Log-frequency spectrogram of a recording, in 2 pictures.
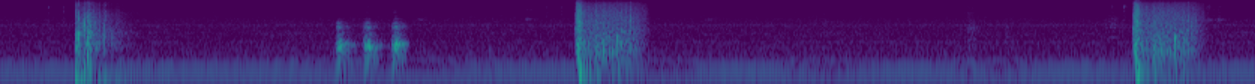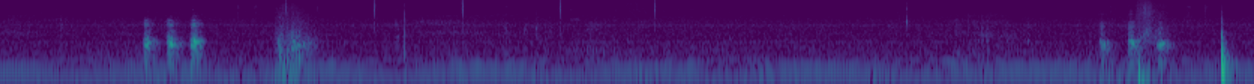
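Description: Clucking from a chicken in a video game, coming in sparse, irregular bursts and quick double or triple clucks spread over a quiet hum, fairly faint and without talk.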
